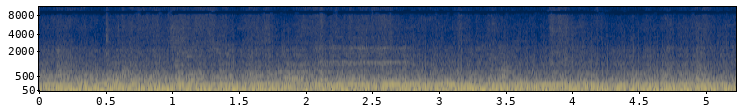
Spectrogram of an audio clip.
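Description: Steady, loud running noise inside a passenger train coach in motion: a deep rumble of the wheels on the rails with a steady hum beneath it.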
